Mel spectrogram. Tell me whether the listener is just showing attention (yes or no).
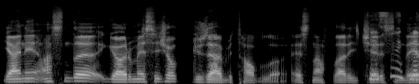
no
